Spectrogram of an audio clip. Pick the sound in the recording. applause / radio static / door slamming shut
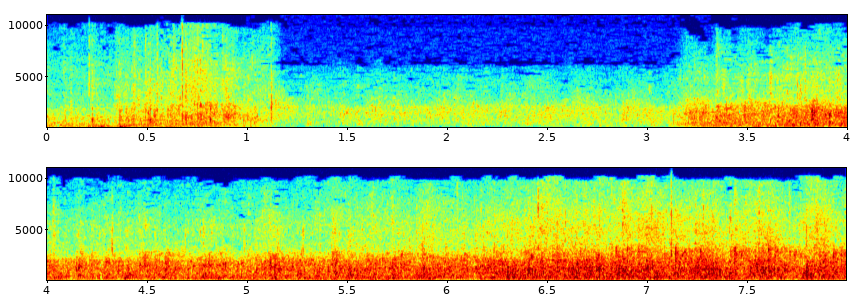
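applause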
